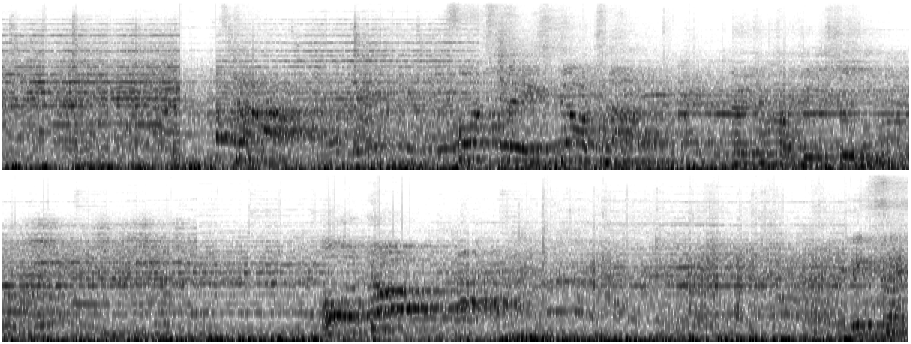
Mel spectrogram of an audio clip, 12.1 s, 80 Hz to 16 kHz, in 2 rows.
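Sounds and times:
music with deep bass: 0.0 - 12.0
crowd cheering: 6.0 - 12.0.

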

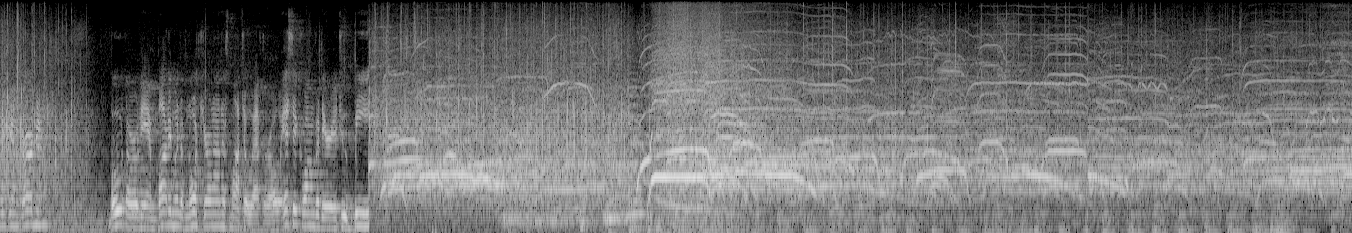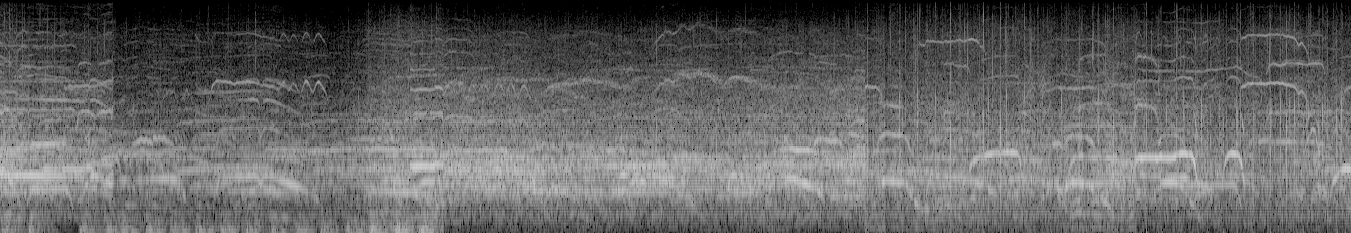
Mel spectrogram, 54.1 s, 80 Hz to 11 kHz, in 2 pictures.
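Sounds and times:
crowd clapping: 0.0 - 2.0, 7.4 - 54.0
crowd cheering and shouting: 7.4 - 54.0
steady low drum beat: 8.7 - 36.0
band playing: 9.0 - 35.9.

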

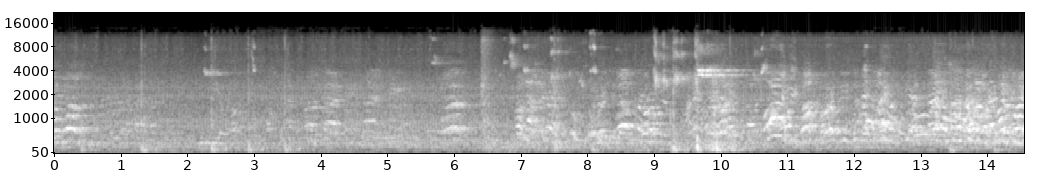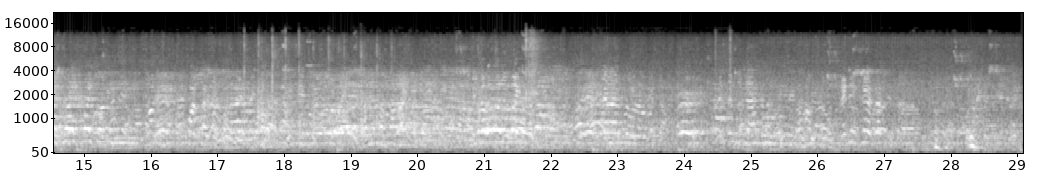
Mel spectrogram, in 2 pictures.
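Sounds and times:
shoe squeaks: 2.2 - 3.6, 5.6 - 6.0, 6.6 - 11.0, 26.1 - 27.0, 28.0 - 29.0.

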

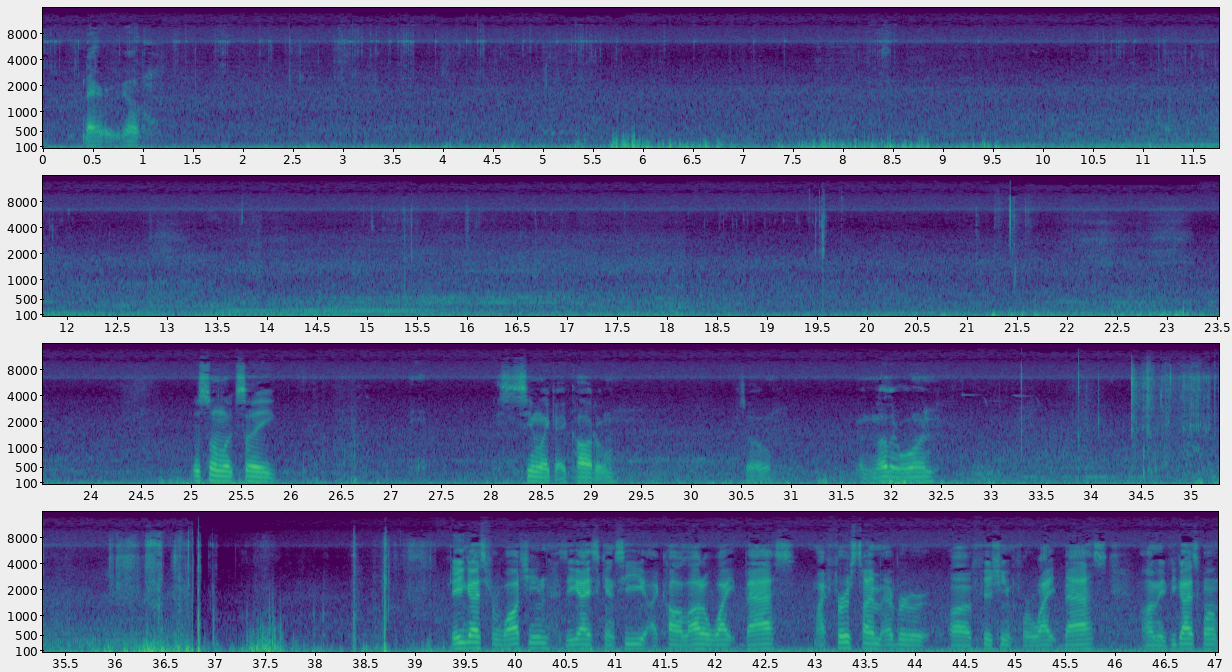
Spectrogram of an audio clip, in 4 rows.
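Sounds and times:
wind rumbling on microphone: 1.0 - 41.0.

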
